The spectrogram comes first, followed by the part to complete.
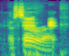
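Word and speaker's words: Acererak: A Sararek. Acerrak.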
